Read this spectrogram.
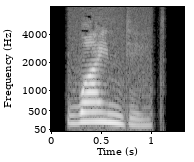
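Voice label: "winded", English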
